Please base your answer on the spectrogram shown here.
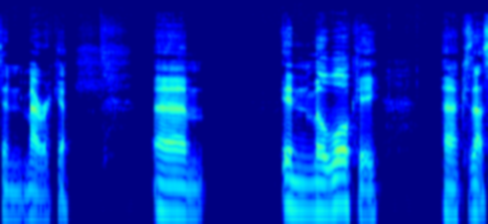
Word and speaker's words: Milwaukee: I'm saying it Derby because that's how it's pronounced in America, in Milwaukee, because that's how it's pronounced in America, except in Wayne's World, where it's pronounced Milwaukee, which is Algonquin for the good land.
